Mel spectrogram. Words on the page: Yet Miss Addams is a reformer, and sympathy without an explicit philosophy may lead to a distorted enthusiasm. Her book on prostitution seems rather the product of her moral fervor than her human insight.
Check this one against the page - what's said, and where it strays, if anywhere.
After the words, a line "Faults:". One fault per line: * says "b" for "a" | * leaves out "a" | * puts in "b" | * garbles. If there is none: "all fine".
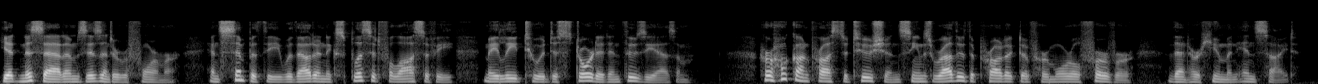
Yet Miss Addams isn't a reformer, and sympathy without an explicit philosophy may lead to a distorted enthusiasm. Her hook on prostitution seems rather the product of her moral fervor than her human insight.
Faults:
* says "isn't" for "is"
* says "hook" for "book"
